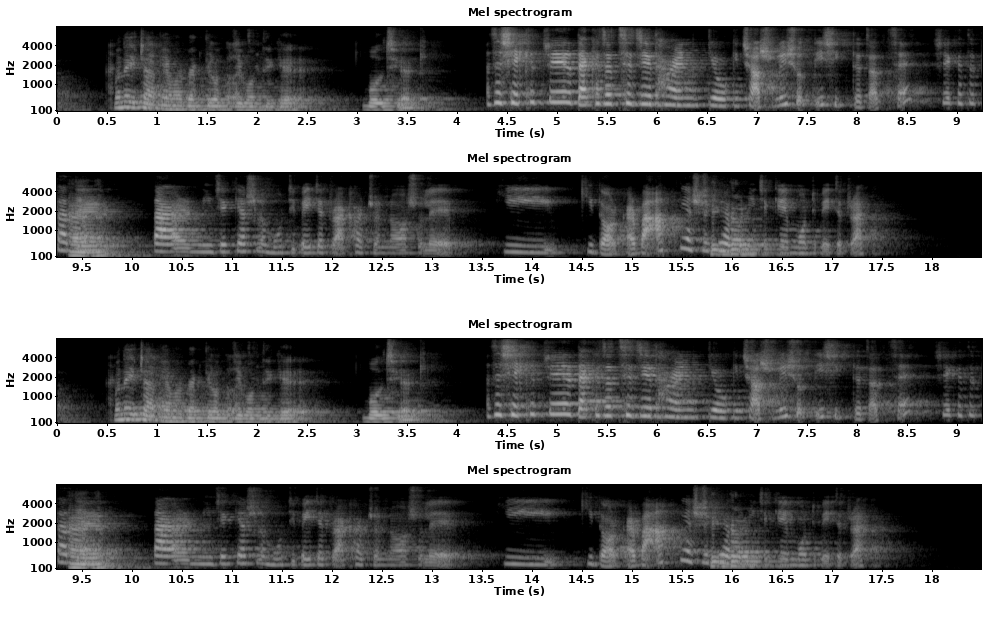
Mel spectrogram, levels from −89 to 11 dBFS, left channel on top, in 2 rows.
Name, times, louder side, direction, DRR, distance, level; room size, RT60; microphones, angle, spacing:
voice 1, 0.6-2.5 3.1-3.6 9.4-9.8 15.6-16.2, right 1 dB, 5° right, 2 dB, 2.5 m, -31 dB
voice 2, 4.3-9.8 10.2-13.2 13.7-14.2 14.5-17.5, left 3 dB, 25° left, 6 dB, 1.0 m, -32 dB
26.5 x 13.5 x 8.2 m, 1.1 s
head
